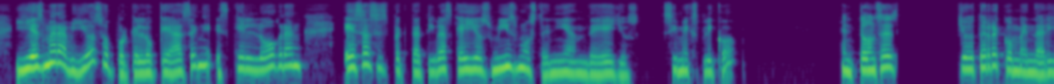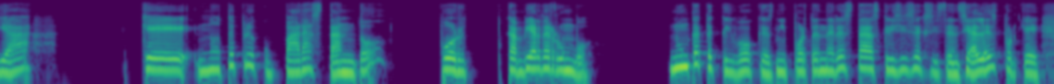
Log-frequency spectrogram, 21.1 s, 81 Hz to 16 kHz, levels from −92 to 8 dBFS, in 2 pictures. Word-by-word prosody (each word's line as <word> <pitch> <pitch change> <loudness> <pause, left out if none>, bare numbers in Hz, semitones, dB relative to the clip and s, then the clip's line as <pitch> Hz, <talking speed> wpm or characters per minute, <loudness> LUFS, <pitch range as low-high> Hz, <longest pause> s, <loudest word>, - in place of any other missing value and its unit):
y 205 +3 +8
es 235 +1 +8
maravilloso, 275 - +3
porque 160 -1 -3
lo 165 0 0
que 175 0 -2
hacen 245 +11 0
es - - -9
que 220 -1 -2
logran 250 +5 0 0.4
esas 240 +2 +2
expectativas 195 0 -5
que 200 - -1
ellos 205 -3 +1
mismos 220 -1 +3
tenían 165 +1 -2
de 155 0 -1
ellos, 145 -4 -6 0.2
¿sí 200 - -5
me 190 - +1
explicó? 185 - -6 1.0
Entonces 200 +4 +2 0.6
yo 215 -1 +1
te 235 - +1
recomendaría 180 -5 0 1.1
que 200 -2 +3
no 195 +2 0
te 265 - -3
preocuparas 185 - -4
tanto 175 - 0 0.5
por 200 -4 +3 0.4
cambiar 215 +2 +3
de 220 - +3
rumbo, 190 -7 -1 0.7
nunca 245 +6 +6
te 235 -5 -3
equivoques 180 -3 -3
ni 180 -1 0
por 190 +1 -3
tener 190 +2 -1
estas 220 -1 0
crisis 200 0 -3
existenciales, 170 +1 0
porque 165 -5 -4
200 Hz, 125 wpm, -24 LUFS, 175-220 Hz, 1.1 s, y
